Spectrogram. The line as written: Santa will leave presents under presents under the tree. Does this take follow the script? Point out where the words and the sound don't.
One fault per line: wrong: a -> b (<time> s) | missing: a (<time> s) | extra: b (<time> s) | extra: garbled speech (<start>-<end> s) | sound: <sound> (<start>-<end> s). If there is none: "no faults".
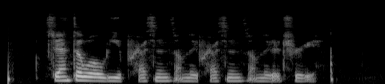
no faults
